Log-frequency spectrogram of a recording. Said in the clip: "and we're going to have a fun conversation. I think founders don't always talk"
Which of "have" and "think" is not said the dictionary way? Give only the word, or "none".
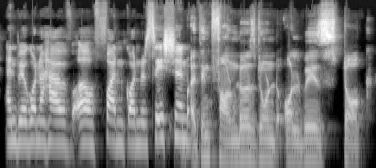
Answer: think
